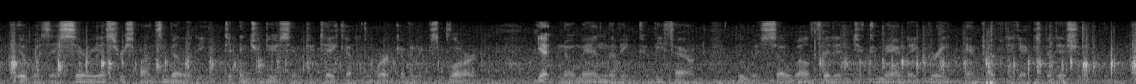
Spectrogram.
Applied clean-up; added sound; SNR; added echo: none; Livestock, farm animals, working animals; 0 dB; none.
